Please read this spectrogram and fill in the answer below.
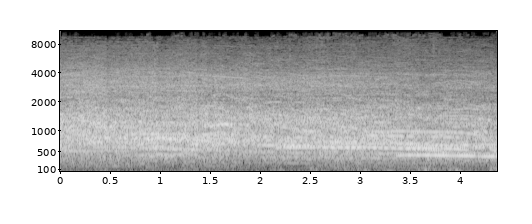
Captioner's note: audience screaming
